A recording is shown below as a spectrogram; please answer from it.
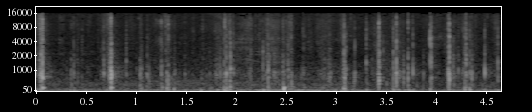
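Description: Long nails scratch and tap across the surfaces of a small, closed green paperboard tea box held in both hands. Dry, crisp clicks and scratchy rustles come in an uneven string, each dying away almost instantly. A few louder taps stand out against the soft scraping.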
